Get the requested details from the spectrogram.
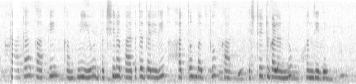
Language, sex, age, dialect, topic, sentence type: Kannada, female, 18-24, Dharwad Kannada, agriculture, statement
